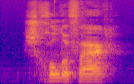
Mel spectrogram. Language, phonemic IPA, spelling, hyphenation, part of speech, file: Dutch, /ˈsxɔ.ləˌvaːr/, schollevaar, schol‧le‧vaar, noun, Nl-schollevaar.ogg
- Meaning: synonym of aalscholver (“cormorant”)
